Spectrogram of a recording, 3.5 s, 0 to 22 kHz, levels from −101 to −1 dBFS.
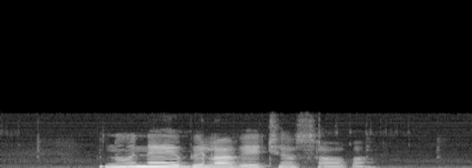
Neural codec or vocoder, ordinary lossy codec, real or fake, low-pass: none; none; real; 7.2 kHz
